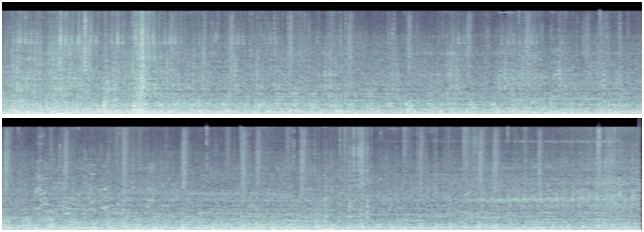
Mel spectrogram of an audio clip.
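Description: A vehicle engine rumbles steadily while driving.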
